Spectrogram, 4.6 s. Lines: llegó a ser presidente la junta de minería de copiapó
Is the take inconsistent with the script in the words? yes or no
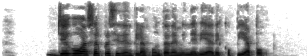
no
